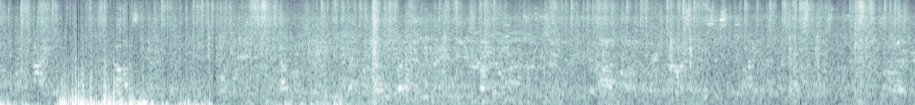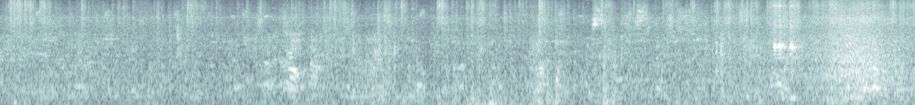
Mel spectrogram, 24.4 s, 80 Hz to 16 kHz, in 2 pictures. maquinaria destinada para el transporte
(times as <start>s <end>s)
18.4s 24.4s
